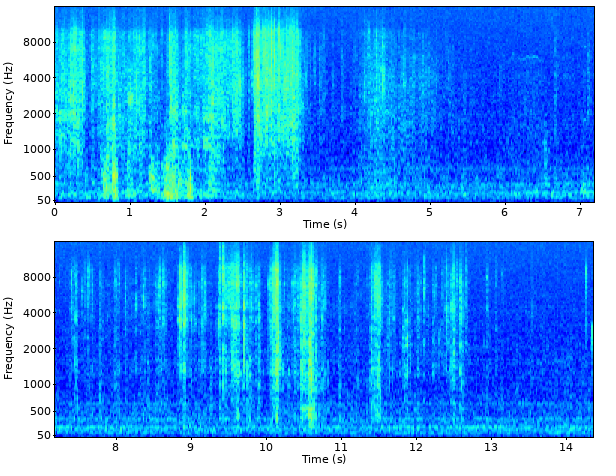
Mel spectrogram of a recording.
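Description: Foil wrapper of a Panini Phoenix football card pack crinkling and tearing as it is opened by hand. The sound comes in scattered bursts, loudest about three seconds in, with a quieter stretch in the middle.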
